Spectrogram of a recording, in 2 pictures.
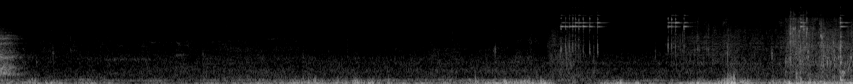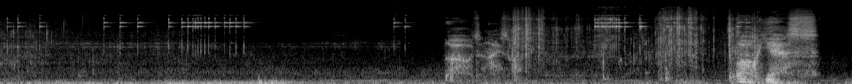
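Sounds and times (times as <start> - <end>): fishing reel gears whirring: 5.6 - 6.1, 6.7 - 7.0, 8.0 - 11.1, 12.4 - 12.7, 14.0 - 15.7.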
